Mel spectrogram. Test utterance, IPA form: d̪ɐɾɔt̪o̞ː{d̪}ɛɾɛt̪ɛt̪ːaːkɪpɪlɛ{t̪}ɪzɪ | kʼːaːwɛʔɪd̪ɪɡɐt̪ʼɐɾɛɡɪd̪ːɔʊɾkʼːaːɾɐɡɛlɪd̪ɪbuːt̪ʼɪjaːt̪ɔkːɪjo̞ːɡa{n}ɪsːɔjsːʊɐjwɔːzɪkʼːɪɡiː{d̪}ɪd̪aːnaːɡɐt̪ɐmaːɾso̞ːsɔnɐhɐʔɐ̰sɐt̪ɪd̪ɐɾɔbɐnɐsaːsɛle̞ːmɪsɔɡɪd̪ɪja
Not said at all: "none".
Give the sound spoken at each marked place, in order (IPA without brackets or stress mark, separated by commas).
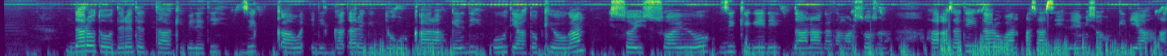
d̪, t̪, n, d̪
